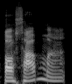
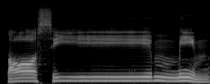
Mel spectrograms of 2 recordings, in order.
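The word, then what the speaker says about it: طسم: Nah, ini bacanya bukan to sama. To sama, salah. Karena orang Arab menyebutkan sin ya sin, mim ya mim. Jadi bukan to sama, tapi to sim mim.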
